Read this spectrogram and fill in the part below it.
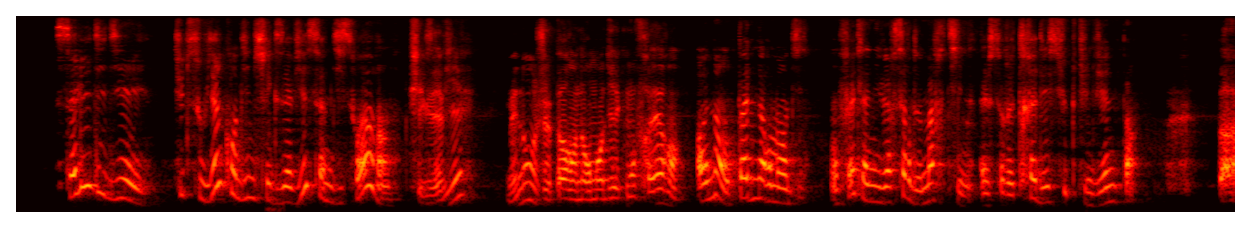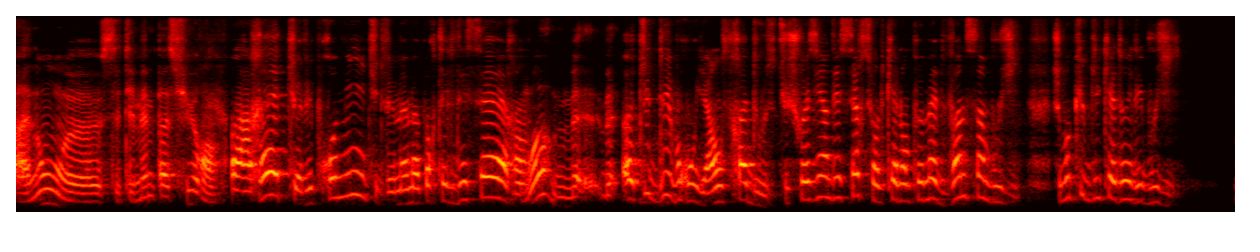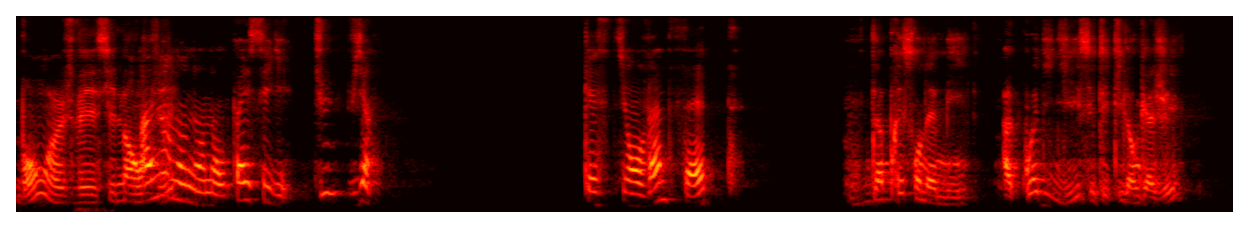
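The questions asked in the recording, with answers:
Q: D'après son ami, à quoi Didier s'était-il engagé?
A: À venir au dîner chez Xavier et à apporter le dessert.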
